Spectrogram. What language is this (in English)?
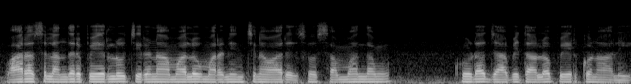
Telugu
